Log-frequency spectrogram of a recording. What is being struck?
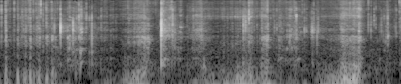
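Solid bar of soap scraped with a blade.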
